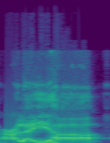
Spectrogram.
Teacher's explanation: یا لین ہے یہاں پر، یا مدہ نہیں ہے، اس کو لمبا نہیں کریں گے ، یا لین کا مطلب ہوتا ہے لمبا کر کے نہیں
